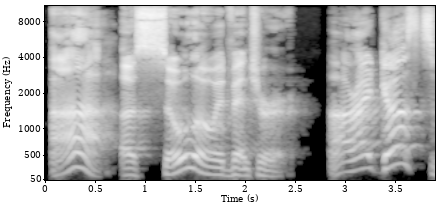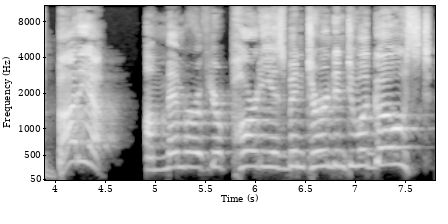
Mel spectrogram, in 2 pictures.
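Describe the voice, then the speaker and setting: A gleefully sinister female dungeon host from a video game. The voice is bright and forceful, leaping up and down as it teases. Every line has a theatrical, mock-welcoming polish with a sardonic edge. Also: high voice, very animated, unhurried, heavily acted. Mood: playful, taunting. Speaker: game announcer.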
